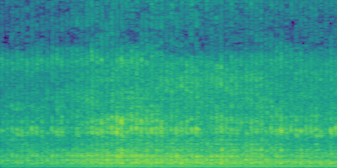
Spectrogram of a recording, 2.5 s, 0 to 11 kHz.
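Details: 480 diesel idling after cleaning corroded battery terminals: a steady, even fast clatter with no misses or stumbles, running smoothly.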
